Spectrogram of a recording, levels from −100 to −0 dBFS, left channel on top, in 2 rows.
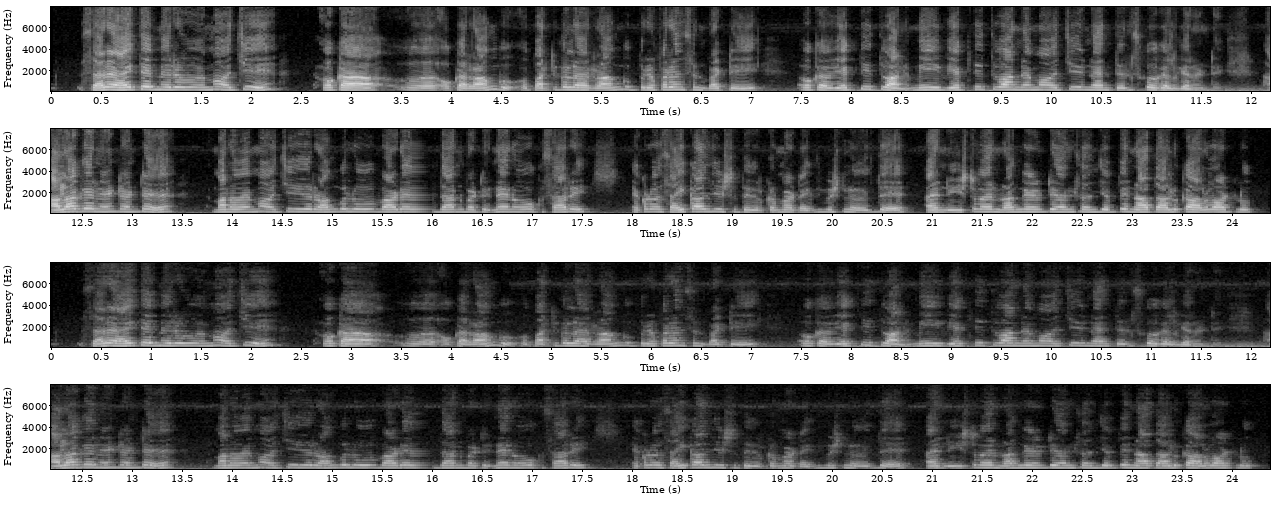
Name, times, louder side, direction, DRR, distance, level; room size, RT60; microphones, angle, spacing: voice 1, 0.3-2.2 2.7-7.1 7.5-11.7 12.1-13.4 13.8-17.5 18.0-24.2, left 6 dB, 60° left, 0.3 m, -30 dB
Thunder, 4.6-22.1, equal, 55° right, 1.2 m, -51 dB
4.4 x 4.1 x 2.3 m
head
